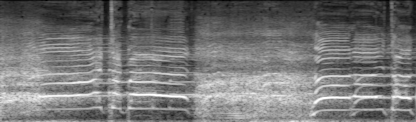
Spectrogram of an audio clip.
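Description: A large political rally crowd roars back in unison, with loud sustained chanted shouts in two waves separated by a brief lull.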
